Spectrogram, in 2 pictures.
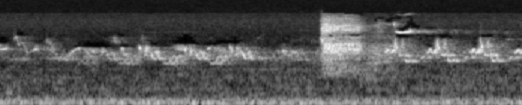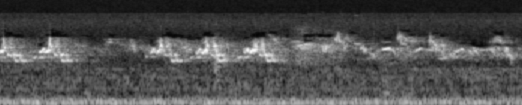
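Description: Small birds chirping, a long run of short, rapid chirps, over a steady low hum. A brief rush of noise comes about two seconds in.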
